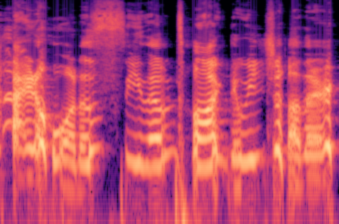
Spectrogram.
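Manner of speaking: very high-pitched mock-crying whine; mock whining. Player dreading the two characters talking, high mock sobbing. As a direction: whine it as if about to cry, hammed up.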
